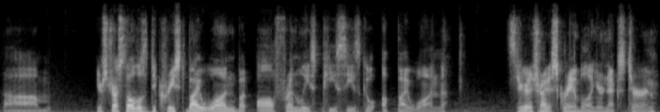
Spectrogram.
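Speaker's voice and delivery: ordinary delivery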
